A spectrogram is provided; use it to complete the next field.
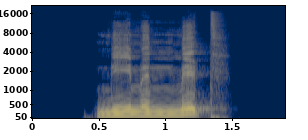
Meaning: inflection of mitnehmen: 1. first/third-person plural present 2. first/third-person plural subjunctive I
- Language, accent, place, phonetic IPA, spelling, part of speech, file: German, Germany, Berlin, [ˌneːmən ˈmɪt], nehmen mit, verb, De-nehmen mit.ogg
